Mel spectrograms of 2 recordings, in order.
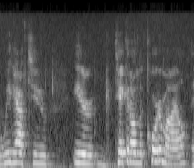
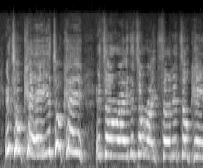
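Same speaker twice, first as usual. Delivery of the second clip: put-on high, loud soothing voice of an old farmer; calm the fallen rider down; farmer reassuring; 12 semitones higher, 7 dB louder than usual. Farmer reassuring the injured rider, high and soothing. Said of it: "And then I hear".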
